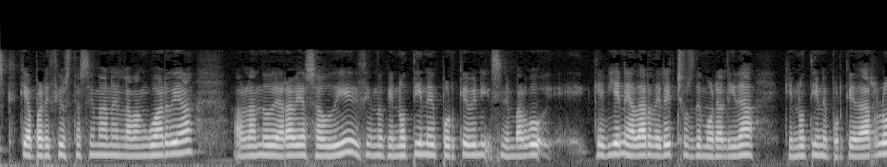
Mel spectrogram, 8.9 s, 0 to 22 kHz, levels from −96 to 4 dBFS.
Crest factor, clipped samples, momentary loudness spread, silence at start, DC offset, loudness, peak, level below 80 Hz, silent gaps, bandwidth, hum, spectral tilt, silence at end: 16 dB; under 0.1%; 9 LU; 0 s; under 0.1%; -19 LUFS; -4 dBFS; -54 dBFS; none; 7.4 kHz; none; -7.5 dB/octave; 0 s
